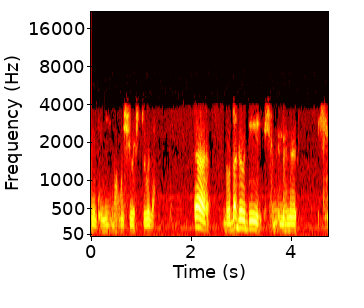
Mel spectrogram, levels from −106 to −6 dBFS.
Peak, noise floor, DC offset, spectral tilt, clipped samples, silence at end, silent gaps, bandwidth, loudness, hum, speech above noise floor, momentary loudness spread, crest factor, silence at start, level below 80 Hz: -8 dBFS; -57 dBFS; under 0.1%; -4.5 dB/octave; under 0.1%; 0 s; none; 4.2 kHz; -25 LUFS; none; 33 dB; 14 LU; 18 dB; 0 s; -66 dBFS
